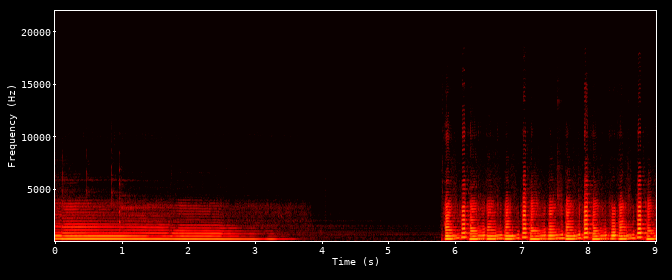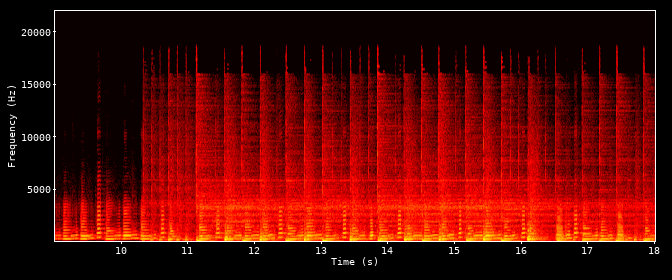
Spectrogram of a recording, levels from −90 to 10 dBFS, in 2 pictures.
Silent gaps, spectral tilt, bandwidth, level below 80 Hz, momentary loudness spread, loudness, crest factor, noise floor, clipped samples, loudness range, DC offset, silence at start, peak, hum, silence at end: none; -5.5 dB/octave; 19 kHz; -36 dBFS; 13 LU; -28 LUFS; 20 dB; -79 dBFS; under 0.1%; 15 LU; under 0.1%; 0 s; -8 dBFS; none; 0 s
